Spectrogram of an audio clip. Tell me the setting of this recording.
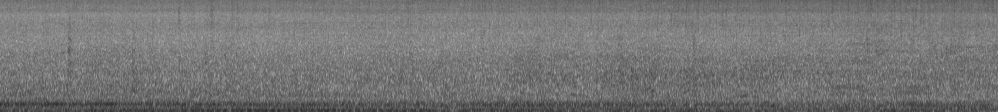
street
